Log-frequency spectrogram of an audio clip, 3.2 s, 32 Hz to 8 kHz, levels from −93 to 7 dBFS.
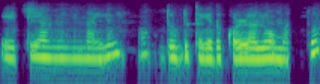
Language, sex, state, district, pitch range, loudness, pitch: Kannada, female, Karnataka, Belgaum, 175-195 Hz, -18 LUFS, 185 Hz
